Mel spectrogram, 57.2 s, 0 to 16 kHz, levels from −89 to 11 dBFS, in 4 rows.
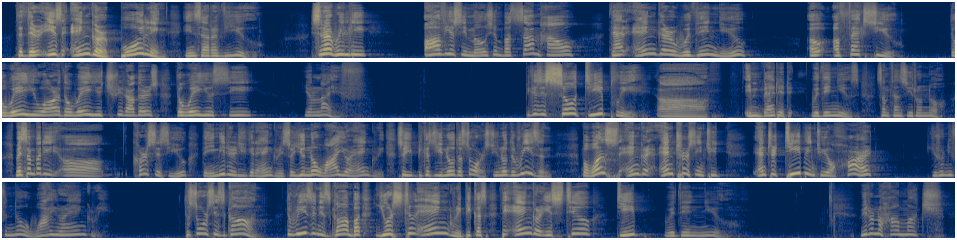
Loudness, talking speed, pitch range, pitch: -24 LUFS, 125 wpm, 195-260 Hz, 225 Hz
